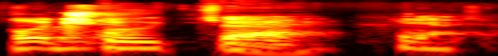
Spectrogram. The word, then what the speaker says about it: Bucha: Is that how it's pronounced? Bucha.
